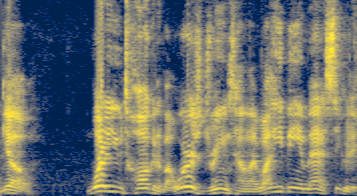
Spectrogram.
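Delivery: mock fed-up irritation. Retelling questioning a man late at night, retelling irritated questions. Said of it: "I'm a little irritated".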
